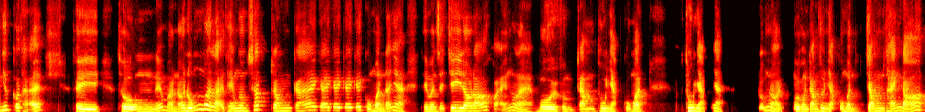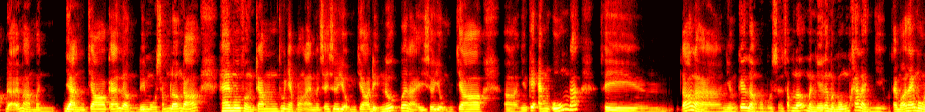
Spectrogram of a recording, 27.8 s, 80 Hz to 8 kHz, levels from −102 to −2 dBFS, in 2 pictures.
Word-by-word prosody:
nhất 260 +2 0
có 215 - +1
thể. 330 -1 +3 0.5
Thì 155 -2 +8 0.3
thường 150 -2 +6
nếu 195 +7 0
mà 220 -9 -3
nói 170 +7 +1
đúng 205 +11 +5
với 300 -5 +6
lại 230 - +1
theo 175 +1 -1
ngân 185 0 -1
sách 280 +9 -1 0.2
trong 195 0 -2
cái 215 +7 -2
cái 225 0 0
cái 225 -1 +1
cái 225 - +2
cái 230 - +2
của 160 -9 -4
mình 170 -5 +1
đó 180 - 0
nha, 220 0 -2 0.3
thì 155 - 0
mình 150 -1 +1
sẽ 180 - -3
chi 195 0 +5
đâu 190 -1 +5
đó 225 +6 +1
khoảng 225 - -7
là 135 - -3
10% 155 +2 +2
thu 185 +1 +2
nhập 160 -6 0
của 150 - -5
mình, - - +4 0.7
thu 200 +1 +8
nhập 185 - +2
nha 190 -1 -2 0.6
đúng 435 - -3
rồi, 155 -11 -1 0.2
10% 155 +2 +2
thu 190 - +2
nhập 160 -5 -2
của - - -1
mình 155 -6 0 0.2
trong 180 -1 +2
tháng 180 +4 -1
đó 250 +2 0
để 315 +1 -2
mà 165 -6 -4
mình 130 -1 -10
dành 150 -5 +3
cho 160 0 +1
cái 160 +2 -1
lần 130 -8 -2
đi 150 +1 0
mua 150 -1 -5
sắm 160 +3 -8
lớn 170 +1 +2
đó, 170 +6 -1 0.3
20% 170 -4 +1
thu 180 - -3
nhập 155 -4 -4
còn 140 - -8
lại - - -7
mình 135 0 -7
sẽ 165 +4 -5
sử 165 0 -2
dụng 150 -3 -2
cho 155 +1 -4
điện 140 0 -3
nước, 190 +6 +3
với 200 0 0
lại 140 -5 -5
sử 150 - -1
dụng 145 -2 -1
cho, 155 0 0 0.3
ờ, 130 -1 -7
những 135 +1 -7
cái 230 - +4
ăn 175 -1 -3
uống 205 - +3
đó. 285 0 -1 0.4
Thì 130 -1 +1 0.8
đó 215 +7 +2
là 125 - -2
những 135 +1 -6
cái 220 +2 +4
lần 140 -9 0
mà 130 - -8
mùa 125 +1 -10
s 130 - -11
sắm 195 0 -7
lớn 195 +1 +1
mình 155 -4 -1
nghĩ 135 0 0
là 190 - 0
mình 150 -5 -1
mua 155 +1 +2
khá 230 - -3
là 220 - +1
nhiều 130 -3 -8
tại 145 - -2
mỗi 145 - +1
tháng 205 +2 +2
mua 190 - +3
một 165 - +1
165 Hz, 235 wpm, -21 LUFS, 150-195 Hz, 0.8 s, Thì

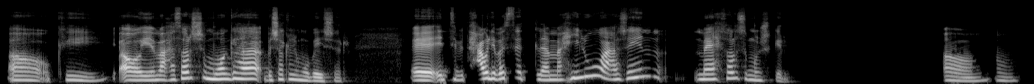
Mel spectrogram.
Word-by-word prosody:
آه 200 -3 -1
أوكي، 195 0 -7
آه 200 -1 +5
يعني 195 0 +1
ما 210 0 +2
حصلش 280 +8 -1
مواجهة 255 0 +5
بشكل 230 +3 -2
مباشر، 160 -5 -4 0.6
آآ، 195 0 +5
أنتِ 215 +1 -5
بتحاولي 260 +6 +3
بس 265 +1 0 0.2
تلمّحي 215 +6 -1
له 380 +2 0
عشان 295 +11 0 0.4
ما 235 +1 +2
يحصلش 280 +2 -4
مشكلة. 190 - -8 1.5
آه، 170 -3 -5
إمم. 175 -1 -14
210 Hz, 120 wpm, -17 LUFS, 190-255 Hz, 1.5 s, آه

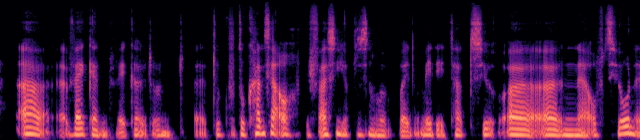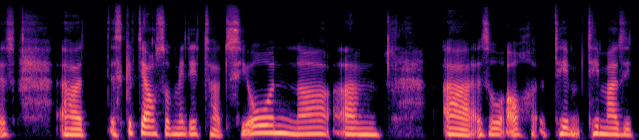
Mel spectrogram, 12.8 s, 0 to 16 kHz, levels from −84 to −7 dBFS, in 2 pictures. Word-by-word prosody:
äh, 165 -4 +3 0.3
weg 150 0 +2
entwickelt. 140 - -4
Und, 70 -2 -4 0.2
äh, - - -7
du 145 - -6
k - - -14
du 155 - -1
kannst 180 +1 +1
ja - - +3
auch 145 -2 -1
ich 140 - -9
weiß 150 +2 +2
nicht, 160 - +1
ob - - -17
das 150 -2 -5
nur 135 -3 -2
bei 115 - -2
Meditatio 145 0 -3
äh, 145 -1 +4
äh, - - -1
'ne 140 0 +1
Option 170 +5 0
ist, 150 -2 -3 0.4
äh 150 -1 +3 0.3
es 150 - -2
gibt 205 0 -2
ja 185 -2 +7
auch 175 - +1
so 170 0 -1
Meditation, 165 +4 +2
ne, 165 0 +1
ähm, 155 -2 +2 0.6
äh - - +1
also 155 0 +2
auch 145 -1 0 0.2
the 170 -2 +1
themas 160 -3 +2
155 Hz, 180 wpm, -26 LUFS, 145-170 Hz, 0.6 s, ja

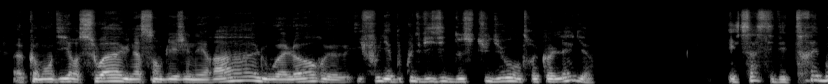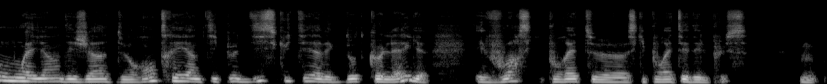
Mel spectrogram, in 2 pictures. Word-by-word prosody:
heu, - - -6
comment 250 0 +3
dire? 260 +1 +3
Soit 150 +1 +4
une 130 -3 +5
assemblée 120 +1 +2
générale 125 +9 +1
ou 120 -2 +4
alors, 130 +5 +1
heu, 110 -2 -4
il 130 - -9
faut, 155 - -4
il - - +3
y - - +10
a - - +2
beaucoup 130 +6 -5
de 140 - -2
visites 135 +2 -2
de 130 +2 +4
studio 150 +2 +1
entre 130 -1 0
collègues. 130 - +1 1.4
Et 125 - 0
ça, 145 +11 -1
c'est 160 -7 -5
des 115 -1 -3
très 200 - -4
bons 175 0 +3
moyens, 140 -3 +3
déjà, 125 0 +1
de 115 0 -3
rentrer 150 +6 -2
un 135 -2 +2
petit 130 +1 -5
peu, 140 +1 -5
discuter 150 +3 -4
avec 115 -5 -2
d'autres 130 +4 0
collègues, 125 +10 +1 0.5
et 115 - -5
voir 120 +8 -3
ce - - -2
qui - - -39
pourrait 125 +2 0
te 110 -5 -3
ce 100 - -4
qui - - -10
pourrait 115 0 -3
t'aider 110 -1 +1
le 100 - -6
plus, 95 - -10 0.5
mmh. 100 -3 -6
130 Hz, 190 wpm, -24 LUFS, 115-150 Hz, 1.4 s, y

